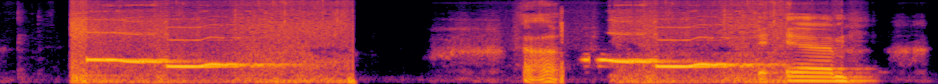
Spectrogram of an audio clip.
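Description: A breathy, ocarina-like melody from the Zelda game Hyrule Warriors: Age of Calamity plays in two bursts over a hissing noisy bed, with a short warbling tone between them and a quick rising run of stepped notes at the end.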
